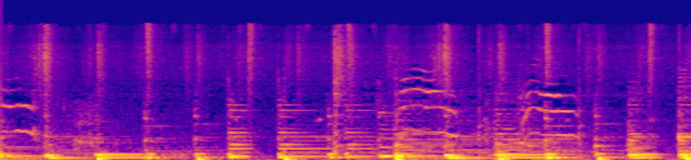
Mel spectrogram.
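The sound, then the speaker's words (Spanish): A cat meows several times in drawn-out, rising and falling calls, set over a steady, rhythmic musical backing with a deep bass pulse throughout. “Como también es interesante lo que le pasa a nuestro gatito cuando tropieza porque se cree que nunca se puede caer.”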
